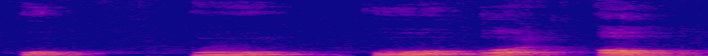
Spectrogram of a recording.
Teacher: इसका उच्चारण करने पे हमारे ओष्ठ का जो शेप है, जो स्थिति है, वो गोलाकार आभास होता है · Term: वर्तुल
